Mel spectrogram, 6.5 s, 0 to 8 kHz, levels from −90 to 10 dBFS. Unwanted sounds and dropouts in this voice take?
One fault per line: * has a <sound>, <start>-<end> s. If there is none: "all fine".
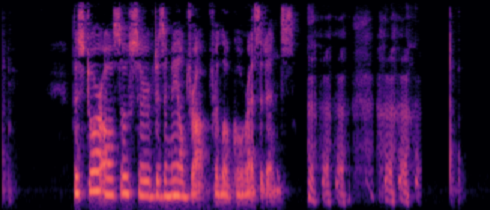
* has a laugh, 4.1-5.6 s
